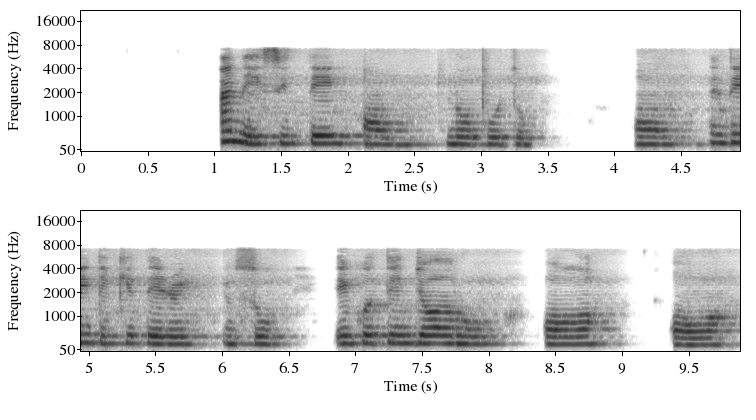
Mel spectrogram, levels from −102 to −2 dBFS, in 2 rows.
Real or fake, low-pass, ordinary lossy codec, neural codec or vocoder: fake; 7.2 kHz; none; codec, 16 kHz in and 24 kHz out, 1 kbps, XY-Tokenizer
